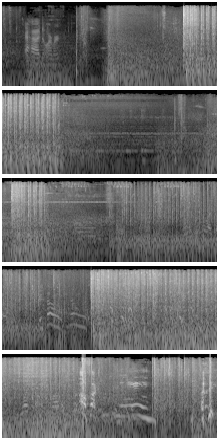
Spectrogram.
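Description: Gunfire in the video game Vampire: The Masquerade Bloodhunt, loud bursts of rapid automatic shots in several long stretches, with a voice talking between them.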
